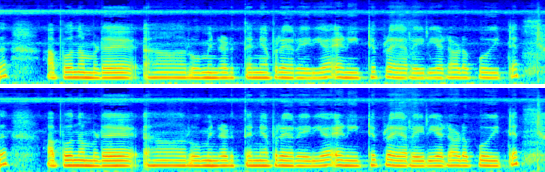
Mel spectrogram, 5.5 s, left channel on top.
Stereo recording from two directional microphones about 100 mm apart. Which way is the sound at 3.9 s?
40° right (ahead or behind).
